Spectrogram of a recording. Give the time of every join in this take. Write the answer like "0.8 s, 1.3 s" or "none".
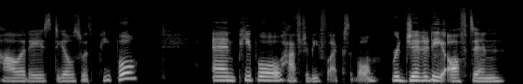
3.8 s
